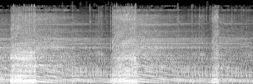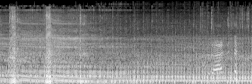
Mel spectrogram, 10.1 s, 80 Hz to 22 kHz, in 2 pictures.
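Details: 1972 or 1973 Pioneer 1200A chainsaw, unrun for decades, after carburettor rebuild, new fuel lines and filter, original plug, two-stroke oil down the plug hole: a few loud pulls catch, then it settles into a rough, steady buzzing run; starts and keeps going.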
